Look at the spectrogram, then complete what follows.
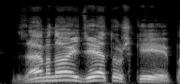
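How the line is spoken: Fiery shout. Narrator (Russian): огневым голосом закричал он

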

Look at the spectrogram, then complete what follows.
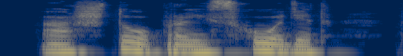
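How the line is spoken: Mumbling. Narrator (Russian): пробормотал Вудс

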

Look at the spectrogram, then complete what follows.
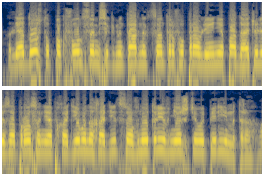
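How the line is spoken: Plain. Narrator (Russian): ответил Сфинкс

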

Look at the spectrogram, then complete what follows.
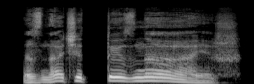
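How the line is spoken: Drawn-out. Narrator (Russian): протянул Владислав

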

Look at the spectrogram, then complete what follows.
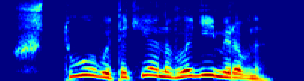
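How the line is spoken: Exclaimed. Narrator (Russian): воскликнул оператор аппарата УЗИ

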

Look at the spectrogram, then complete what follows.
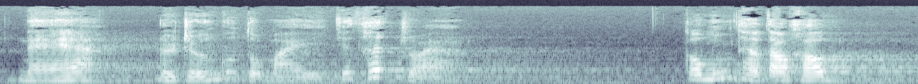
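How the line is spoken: Smiling, very gentle. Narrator (Vietnamese): Gunzan mới cười cười với giọng hết sức hòa nhã

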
